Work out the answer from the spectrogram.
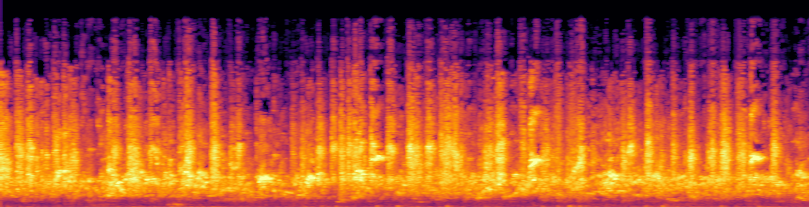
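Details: Pet budgerigars mating as they begin a new breeding clutch; dense, continuous high warbling chatter of rapid chirps and squeaky notes without pause, with a few faint low knocks underneath.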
